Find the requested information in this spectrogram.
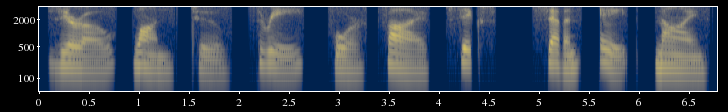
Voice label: All Digits 8khz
